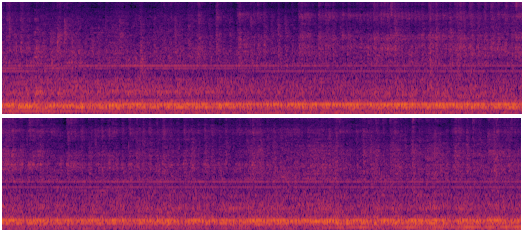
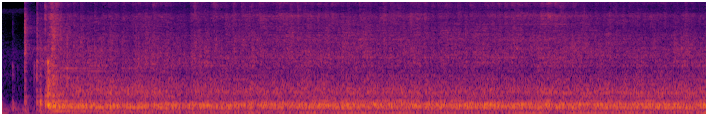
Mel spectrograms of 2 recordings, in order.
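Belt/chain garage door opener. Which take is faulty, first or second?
second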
